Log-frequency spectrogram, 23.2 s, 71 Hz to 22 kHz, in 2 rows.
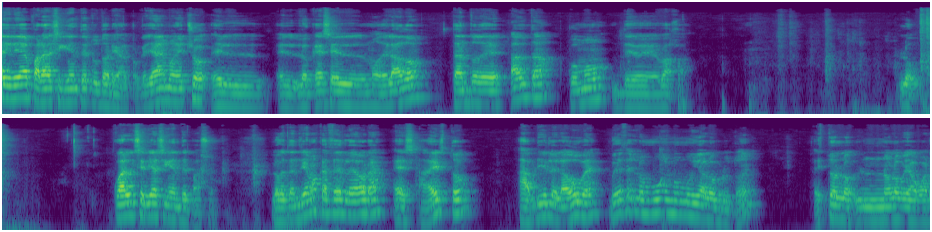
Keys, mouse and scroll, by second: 7.8 F2, 14.6 ctrl+s.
